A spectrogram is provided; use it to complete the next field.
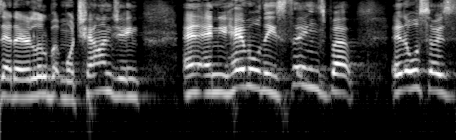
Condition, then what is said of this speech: None; typical speech.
